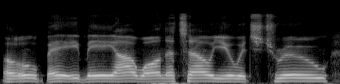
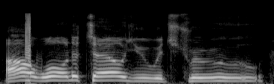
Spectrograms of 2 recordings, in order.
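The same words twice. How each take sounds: First: Slow crooned line in a light character voice; Steve Wood's voice. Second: Slow sung line. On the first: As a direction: croon it slowly as Steve Wood. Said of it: "I practically do Steve Wood's voice and go". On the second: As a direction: sing it out slowly like a ballad. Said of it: "I don't sing the". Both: Shown as a demonstration.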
